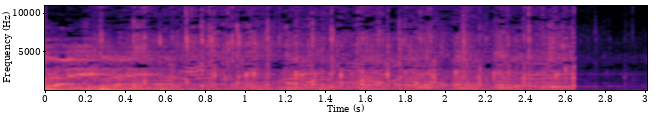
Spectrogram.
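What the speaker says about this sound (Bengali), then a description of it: "জোরে হাততালি" Loud, dense applause and crowd noise fill a sports club prize ceremony in Panchla, Howrah, as a runners-up trophy is handed over, clapping sustained and close before cutting off abruptly near the end.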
